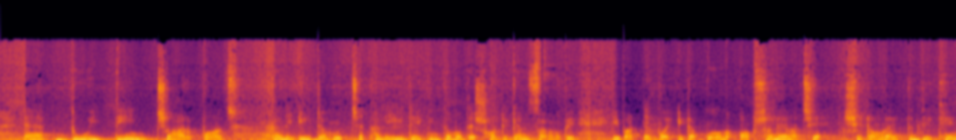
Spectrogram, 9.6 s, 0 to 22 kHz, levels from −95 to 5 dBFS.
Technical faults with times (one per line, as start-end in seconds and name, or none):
0.00-9.57 gain pumping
